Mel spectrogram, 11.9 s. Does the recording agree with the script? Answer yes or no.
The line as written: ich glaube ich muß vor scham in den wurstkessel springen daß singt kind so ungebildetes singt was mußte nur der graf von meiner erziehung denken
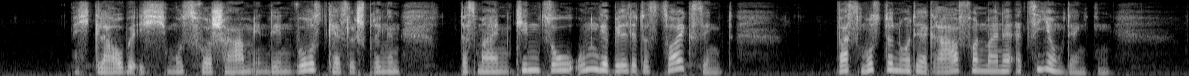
no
